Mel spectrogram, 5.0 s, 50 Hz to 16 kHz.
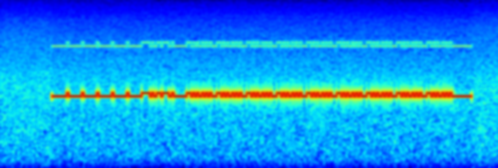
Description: RTTY (50 baud, 170 Hz shift), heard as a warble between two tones, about 2200 Hz centre. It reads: RYRYRYRYRYRYRYRYRY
